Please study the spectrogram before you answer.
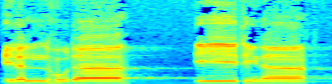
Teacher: وتقرأ ابتداء بتحقيق همزة الوصل المكسورة وإبدال همزة القطع ياء تناسب كسرة همزة الوصل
